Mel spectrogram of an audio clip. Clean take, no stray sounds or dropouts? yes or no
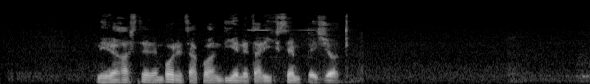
yes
